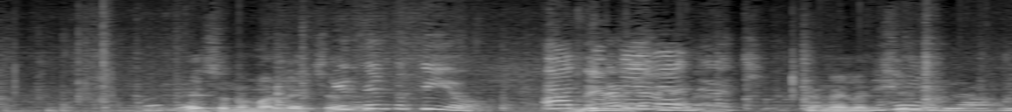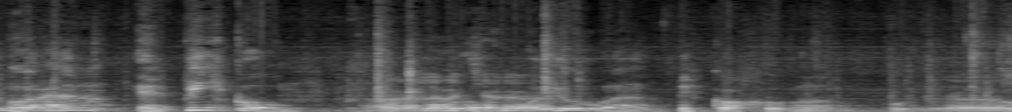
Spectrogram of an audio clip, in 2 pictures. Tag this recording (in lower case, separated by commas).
speech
